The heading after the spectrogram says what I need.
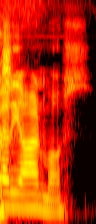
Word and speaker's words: Expelliarmus: How do you spell it? EXPELLIAROMS. L. No O, but everything else. Expelliarmus.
